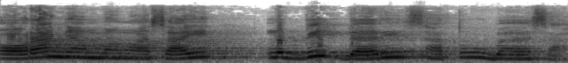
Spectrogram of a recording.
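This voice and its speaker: Noticeable background noise and audible room echo surround a woman's voice. She speaks at a high pitch with fairly even intonation. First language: Madurese (speaking Indonesian). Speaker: university lecturer. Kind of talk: lecture.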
